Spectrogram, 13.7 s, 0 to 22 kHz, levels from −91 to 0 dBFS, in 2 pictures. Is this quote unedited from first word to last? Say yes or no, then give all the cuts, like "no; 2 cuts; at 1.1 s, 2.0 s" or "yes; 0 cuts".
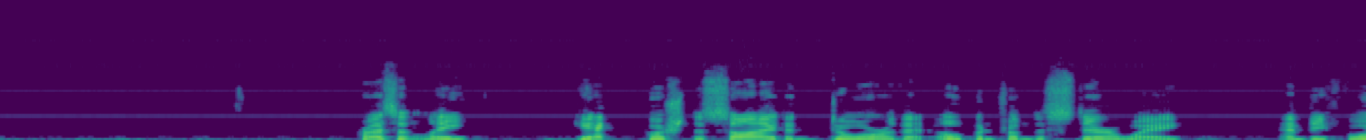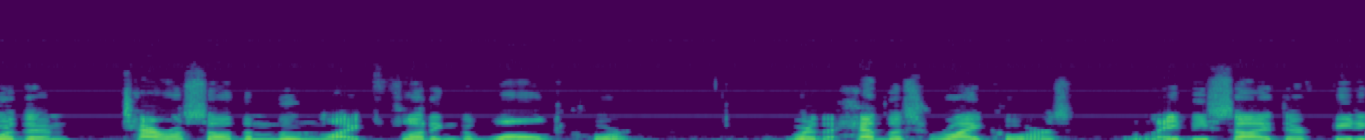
yes; 0 cuts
